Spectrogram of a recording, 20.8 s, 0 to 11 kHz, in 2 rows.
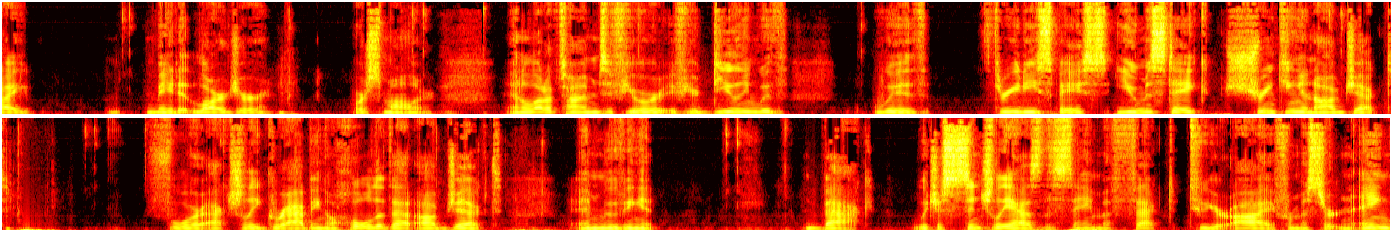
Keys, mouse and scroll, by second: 0.7 s, 1.9 click, 3.0 s, 4.1 click, 4.5 middle click, 6.0 middle click, 8.7 s, 10.9 click, 11.4 s, 12.0 click, 12.4 middle click, 13.6-14.3 scroll down 7, 15.3 g, 16.8 click, 17.2 middle click, 19.7 middle click.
